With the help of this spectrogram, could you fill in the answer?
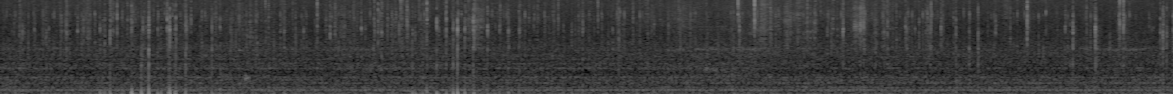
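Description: A cork block is tapped gently up close with the fingers, giving a steady run of soft, dull, muffled taps. The taps are deep and low-pitched, with almost no brightness, and they stop at once with no ring. A few slightly louder taps stand out along the way.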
